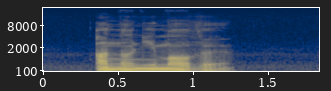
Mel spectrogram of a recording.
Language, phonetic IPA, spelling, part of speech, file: Polish, [ˌãnɔ̃ɲĩˈmɔvɨ], anonimowy, adjective, Pl-anonimowy.ogg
